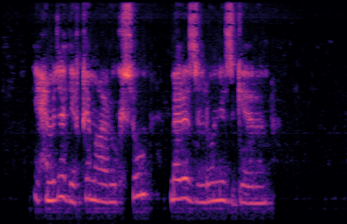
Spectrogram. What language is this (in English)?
Kabyle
